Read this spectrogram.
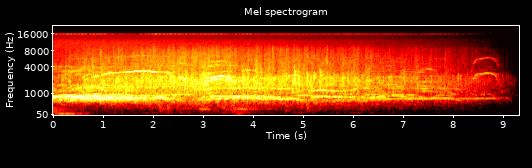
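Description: A crowd cheers and screams loudly, then fades.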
